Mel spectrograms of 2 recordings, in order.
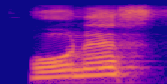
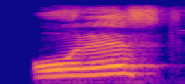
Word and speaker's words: honest: है, होनेस्ट नहीं है, होनेस्ट नहीं है। ओनेस्ट को ऐसे HONEST को ओनेस्ट बोला जाता है। यहां पर एच साइलेंट है और यहां पर जो आपका प्रोनाउंसिएशन है वो ओनेस्ट ओ से आ रहा है।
